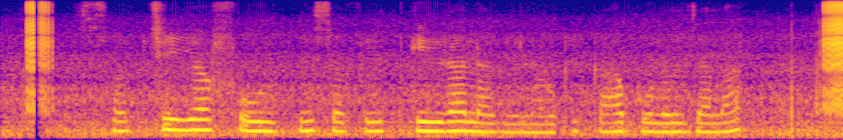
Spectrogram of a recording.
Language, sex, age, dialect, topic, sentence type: Bhojpuri, male, 25-30, Western, agriculture, question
